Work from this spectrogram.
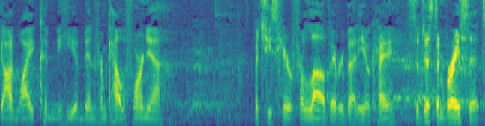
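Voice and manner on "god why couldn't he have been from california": mock under-the-breath mutter, lower and quieter. Speaker retells what his wife says on days like this, mock under-the-breath mutter. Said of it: "just subtly under her breath".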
